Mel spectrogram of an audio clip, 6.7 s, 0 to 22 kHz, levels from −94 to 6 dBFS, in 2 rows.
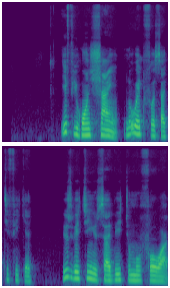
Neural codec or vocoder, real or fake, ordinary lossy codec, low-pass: vocoder, 48 kHz, 128 mel bands, Vocos; fake; none; none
